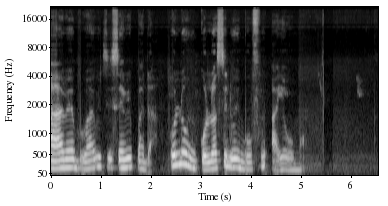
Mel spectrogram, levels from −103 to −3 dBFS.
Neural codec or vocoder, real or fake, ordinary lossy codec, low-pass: none; real; none; none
